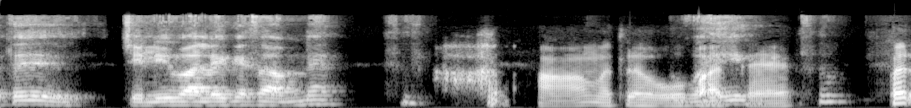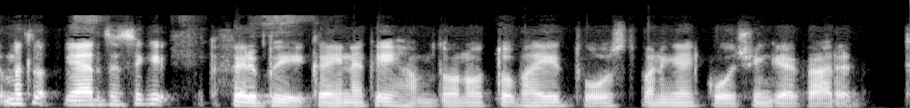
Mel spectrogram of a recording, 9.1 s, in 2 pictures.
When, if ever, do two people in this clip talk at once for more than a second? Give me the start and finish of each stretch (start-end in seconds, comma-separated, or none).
none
